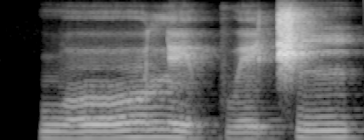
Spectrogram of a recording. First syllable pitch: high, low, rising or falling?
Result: rising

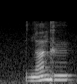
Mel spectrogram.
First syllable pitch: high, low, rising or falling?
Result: rising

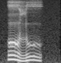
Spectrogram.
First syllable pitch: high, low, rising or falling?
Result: falling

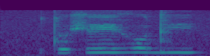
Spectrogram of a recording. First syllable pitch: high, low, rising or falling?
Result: low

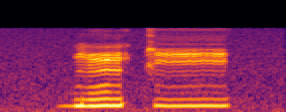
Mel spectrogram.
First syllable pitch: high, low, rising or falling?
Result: high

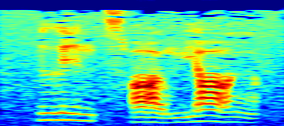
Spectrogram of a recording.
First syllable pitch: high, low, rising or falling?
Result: falling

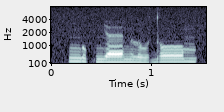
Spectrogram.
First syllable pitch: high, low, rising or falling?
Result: falling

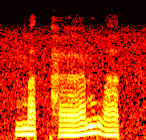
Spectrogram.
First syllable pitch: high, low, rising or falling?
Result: low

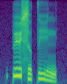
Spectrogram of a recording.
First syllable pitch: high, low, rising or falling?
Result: high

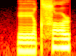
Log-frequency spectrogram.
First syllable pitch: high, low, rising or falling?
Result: low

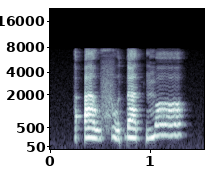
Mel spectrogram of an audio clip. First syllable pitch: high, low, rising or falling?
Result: low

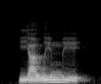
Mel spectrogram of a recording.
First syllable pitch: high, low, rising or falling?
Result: low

